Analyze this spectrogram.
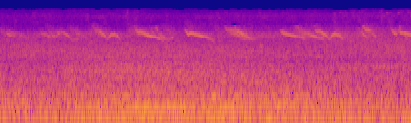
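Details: Swinhoe's white-eye in a city setting in Taiwan giving a quick run of thin, high, slurred notes, about three or four a second, over a steady low rumble like traffic.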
